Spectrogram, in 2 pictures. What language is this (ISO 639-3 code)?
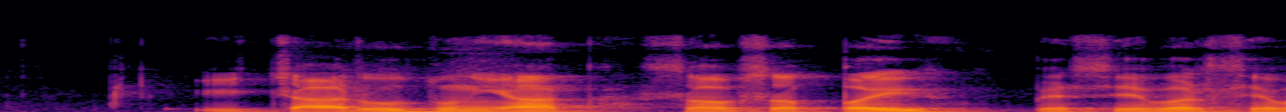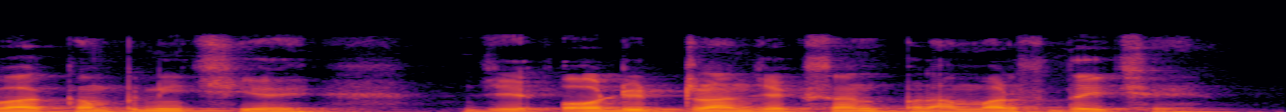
mai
